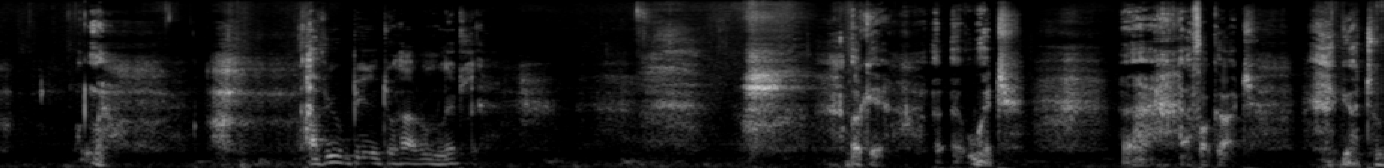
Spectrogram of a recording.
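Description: A middle-aged man speaks in a low, tense voice close by.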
